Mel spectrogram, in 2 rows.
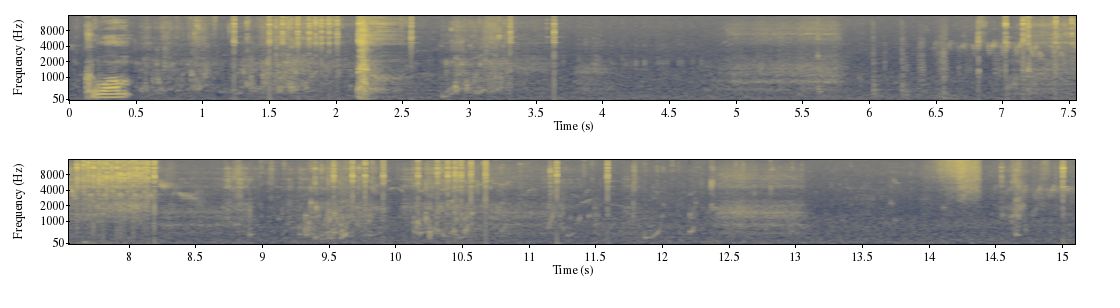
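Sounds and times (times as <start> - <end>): fish splashing water: 0.5 - 3.6, 8.7 - 12.5
faint bird calls: 6.5 - 13.8
small clicks: 6.8 - 11.7.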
